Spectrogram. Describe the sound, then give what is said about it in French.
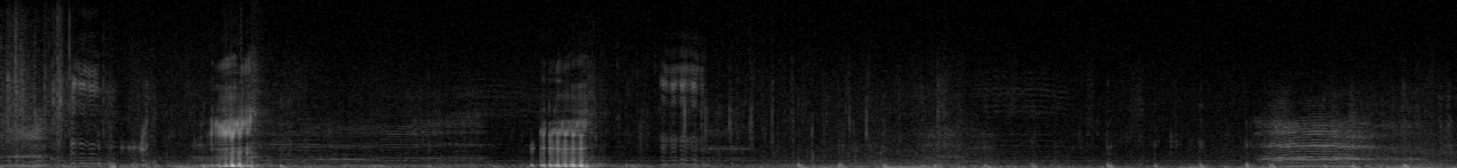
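An Île-de-France ewe bleating beside her newborn lamb: two loud, clear bleats early on, then softer, shorter calls later, with quiet stretches between them. “stimulation tactile de grattage que l'on voit ici chez une brebis de race Île-de-France.”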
